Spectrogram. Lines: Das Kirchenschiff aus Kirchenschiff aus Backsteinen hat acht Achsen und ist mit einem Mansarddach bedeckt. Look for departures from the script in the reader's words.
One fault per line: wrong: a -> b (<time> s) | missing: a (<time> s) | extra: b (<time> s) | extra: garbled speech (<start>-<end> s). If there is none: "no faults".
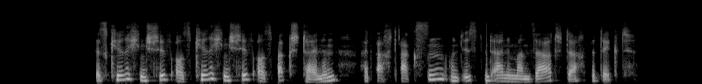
no faults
